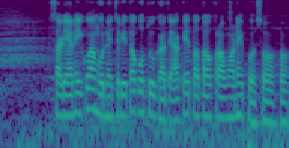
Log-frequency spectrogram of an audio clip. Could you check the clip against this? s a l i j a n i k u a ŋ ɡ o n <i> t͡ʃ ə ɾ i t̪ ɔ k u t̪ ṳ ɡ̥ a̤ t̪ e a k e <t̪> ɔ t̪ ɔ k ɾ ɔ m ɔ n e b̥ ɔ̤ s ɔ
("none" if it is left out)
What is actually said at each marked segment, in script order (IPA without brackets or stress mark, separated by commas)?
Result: e, t̪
